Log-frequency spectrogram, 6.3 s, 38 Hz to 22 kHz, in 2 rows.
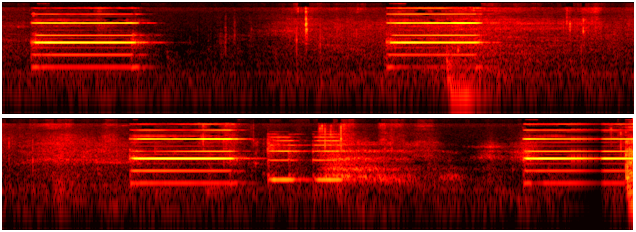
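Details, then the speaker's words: Hospitalized man with acute pancreatitis after pancreatic stent removal, stage 4 cancer: IV infusion pump alarm running IV fluid and antibiotic, repeated electronic beeping bursts about every two seconds with faint room noise. "What's beeping? Is that I'm dying. Is that your antibiotics or that means the nurse is going to be coming?"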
